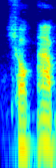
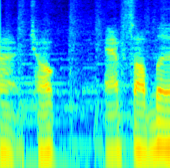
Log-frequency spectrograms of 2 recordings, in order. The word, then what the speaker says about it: shock absorber: ก็ ฟิวส์ นะ ครับ Shock Up นะ ครับ ว่า Shock Up Soft เอ้อ นะ ครับ ตาม บ้าน แล้ว อย่า โชว์ ครับ ยิง มัน ต้อง อ่าน ว่า ช็อค แอบ ซอร์บ เบอร์ นะ ชอบ ก็ คือ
